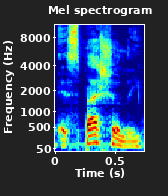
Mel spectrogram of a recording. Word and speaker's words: especially: وبالنسبة للكلمة التانية اللي هي especially واتفقنا هنبين فيها نطق حرف الإي، معناها بالذات إن أنت عندك كذا أوبشن وبتهايلايت حاجة منهم أو بتحدد حاجة فيهم إن هي بشكل خاص.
